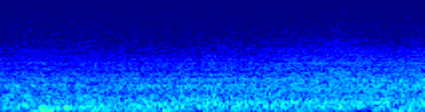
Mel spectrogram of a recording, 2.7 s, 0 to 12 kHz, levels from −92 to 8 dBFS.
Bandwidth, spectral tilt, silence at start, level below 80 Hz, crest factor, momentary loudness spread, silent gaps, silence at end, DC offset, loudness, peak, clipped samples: 11 kHz; -6 dB/octave; 0 s; -64 dBFS; 12 dB; 2 LU; none; 0 s; under 0.1%; -55 LUFS; -42 dBFS; under 0.1%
